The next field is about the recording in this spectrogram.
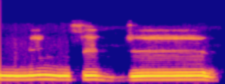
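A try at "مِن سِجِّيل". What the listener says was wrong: সিজিল, মিনে গুণনা করেন। মিন সিজিল।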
